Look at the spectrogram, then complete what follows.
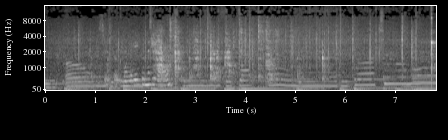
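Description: Chopped onion and garlic sizzling in oil in a nonstick frying pan while a slotted spatula stirs them, with frequent sharp clicks and scrapes of the spatula against the pan.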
